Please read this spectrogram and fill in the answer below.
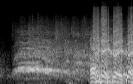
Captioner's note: cheering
